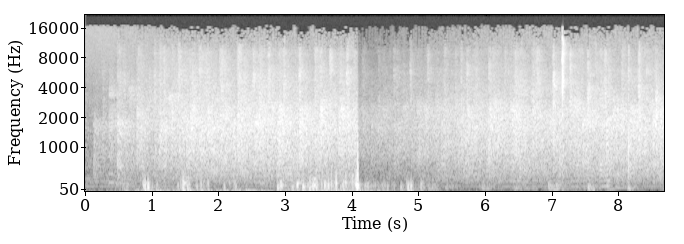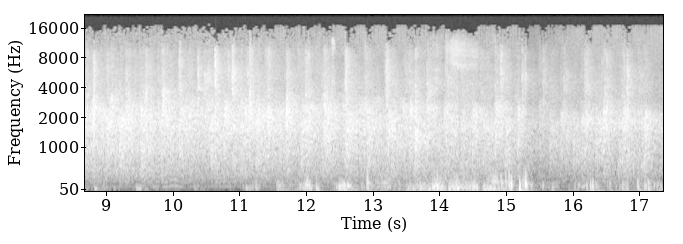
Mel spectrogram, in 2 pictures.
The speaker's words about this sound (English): So one more time, give all of our speakers a round of applause. They were so amazing, so amazing.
